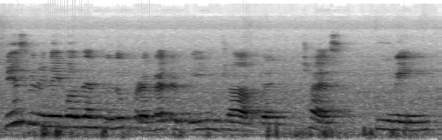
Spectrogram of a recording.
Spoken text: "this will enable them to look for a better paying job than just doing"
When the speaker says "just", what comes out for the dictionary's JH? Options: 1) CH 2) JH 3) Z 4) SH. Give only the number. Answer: 1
